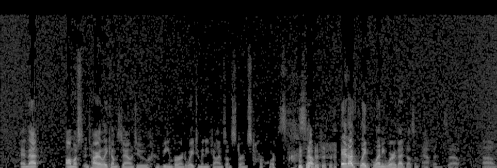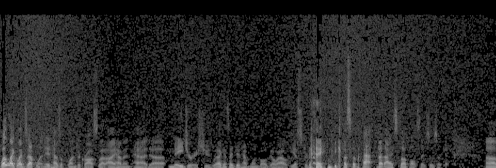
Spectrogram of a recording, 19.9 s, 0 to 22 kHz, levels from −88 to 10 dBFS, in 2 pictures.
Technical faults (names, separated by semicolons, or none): overdone noise removal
